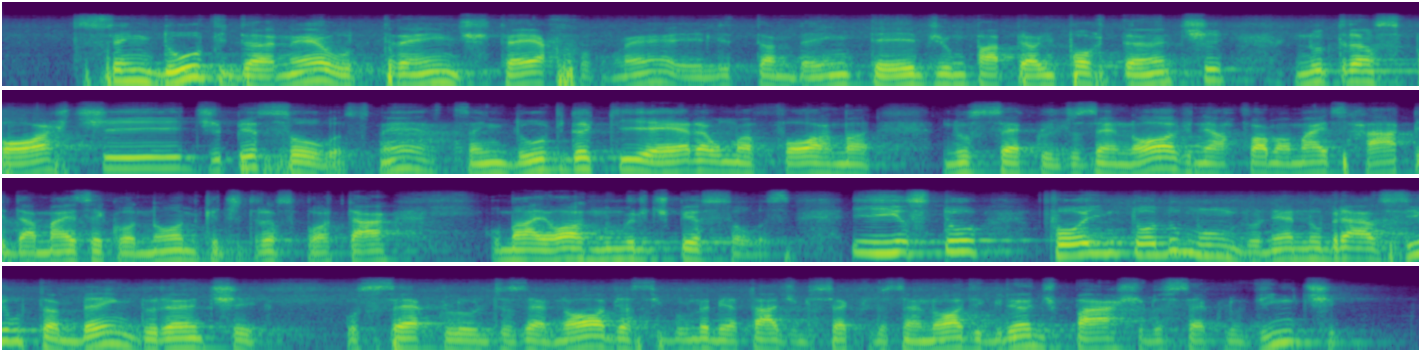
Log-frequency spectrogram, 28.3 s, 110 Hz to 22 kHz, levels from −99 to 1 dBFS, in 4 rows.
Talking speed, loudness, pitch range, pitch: 145 wpm, -19 LUFS, 110-145 Hz, 120 Hz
